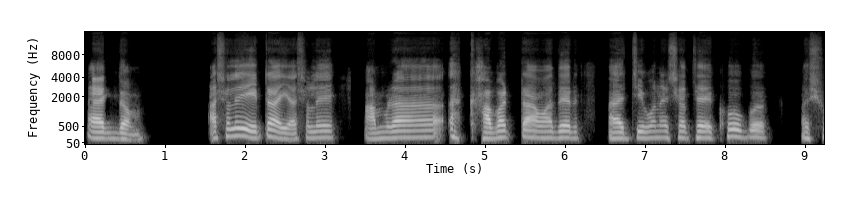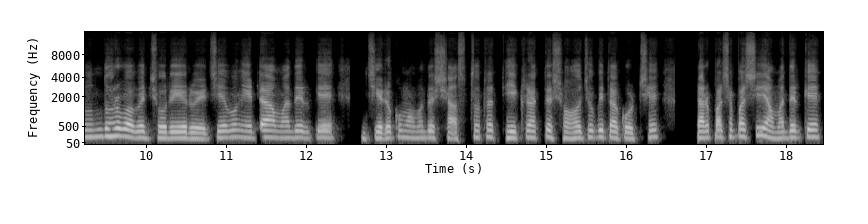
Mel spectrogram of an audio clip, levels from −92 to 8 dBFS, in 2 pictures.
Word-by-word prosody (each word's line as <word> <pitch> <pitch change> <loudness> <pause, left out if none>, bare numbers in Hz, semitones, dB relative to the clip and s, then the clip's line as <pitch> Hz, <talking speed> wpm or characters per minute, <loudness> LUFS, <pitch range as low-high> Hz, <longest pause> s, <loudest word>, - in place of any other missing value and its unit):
একদম। 150 -4 +3 1.0
আসলে 205 +1 0 0.2
এটাই 170 -2 +4
আসলে 160 +3 -4 0.7
আমরা 160 +3 +1 0.7
এহ 165 - -3 0.2
খাবারটা 155 - +2 0.2
আমাদের 165 +1 +2 0.5
অ্যা - - +2 0.3
জীবনের 170 0 -2
সাথে 170 0 -2 0.3
খুব 195 -2 +1 0.8
আ - - -2 0.2
সুন্দরভাবে 195 -2 +2
জড়িয়ে 160 0 +3
রয়েছে 145 +1 0
এবং 185 +2 -2 0.2
এটা 170 +3 +1
আমাদেরকে 165 - -3 0.6
যেরকম 165 +3 0
আমাদের 165 +1 -3
স্বাস্থ্যটা 175 +3 -4 0.2
ঠিক 165 -2 +1
রাখতে 175 +2 -1 0.2
সহযোগিতা 165 +3 0
করছে, 150 +4 -2 0.6
তার 170 0 +5
পাশাপাশি 195 +2 0 0.2
আমাদেরকে 165 +4 0
165 Hz, 95 wpm, -23 LUFS, 160-180 Hz, 1.0 s, তার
